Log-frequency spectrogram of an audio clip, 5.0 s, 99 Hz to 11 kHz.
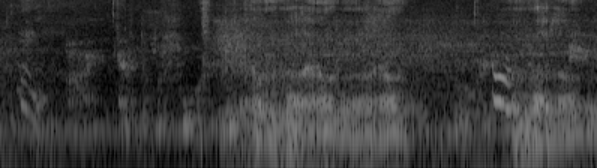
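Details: A 2.5-year-old female Morkie attempting to say "mama" gives a long, wavering, moaning vocalization with a growly, throaty quality, then a sharp higher whine, indoors with a person coaxing her.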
